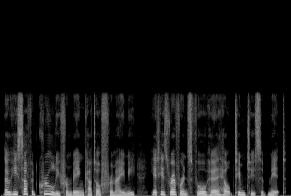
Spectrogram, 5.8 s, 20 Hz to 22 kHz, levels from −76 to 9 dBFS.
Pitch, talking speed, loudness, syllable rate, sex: 200 Hz, 195 wpm, -19 LUFS, 5.2 syllables/s, female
